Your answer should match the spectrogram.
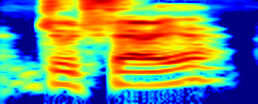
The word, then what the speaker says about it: Ferrier: Yeah, George Ferrier, like a horse farrier, you know.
